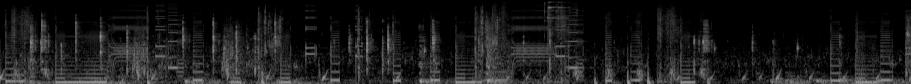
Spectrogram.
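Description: Water draining out of a flooded house in the video game Terraria, a busy run of gurgling, dripping liquid effects layered with other game sounds and music, steady and fairly loud throughout.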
